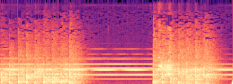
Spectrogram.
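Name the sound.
doorbell ringing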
